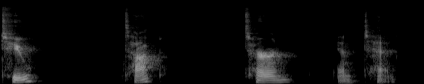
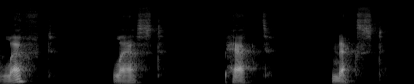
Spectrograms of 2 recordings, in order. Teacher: in order to pronounce the T in all of these words, we have no choice but to make this full aspiration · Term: fully aspirated T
